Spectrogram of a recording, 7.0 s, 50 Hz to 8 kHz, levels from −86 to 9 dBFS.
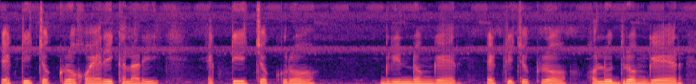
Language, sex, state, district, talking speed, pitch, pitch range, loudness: Bengali, male, Assam, Hailakandi, 110 wpm, 165 Hz, 160-175 Hz, -17 LUFS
